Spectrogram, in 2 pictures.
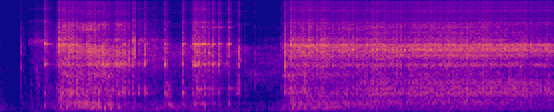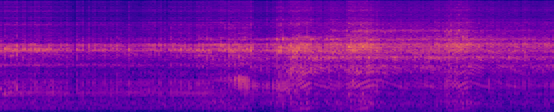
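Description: A chainsaw, for a tree, roars to life with a few sharp revs and brief cutoffs, then settles into a steady, loud, high-pitched buzzing drone that wavers slightly near the end.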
